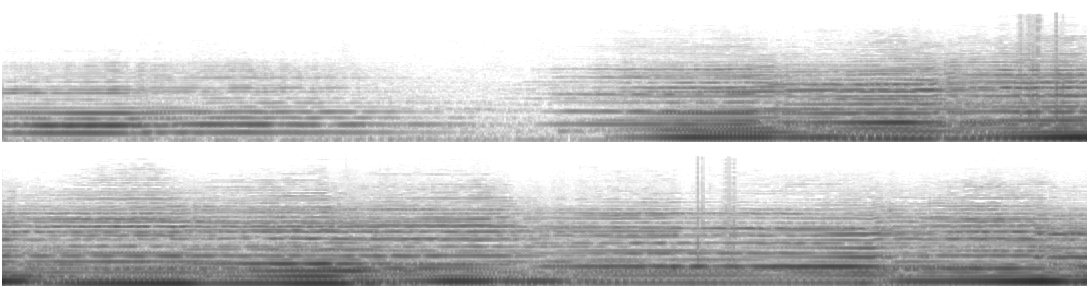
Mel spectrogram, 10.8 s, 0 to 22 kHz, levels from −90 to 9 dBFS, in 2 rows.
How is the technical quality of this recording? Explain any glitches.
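Two short bursts of processor overload crackle mar the audio, at 5.09 to 5.30 s and 8.90 to 9.09 s. In each, the processor repeatedly misses buffer deadlines, consistent with buffers under a millisecond long. Around ten drop to silence with hard edges, heard as gritty crackle.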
